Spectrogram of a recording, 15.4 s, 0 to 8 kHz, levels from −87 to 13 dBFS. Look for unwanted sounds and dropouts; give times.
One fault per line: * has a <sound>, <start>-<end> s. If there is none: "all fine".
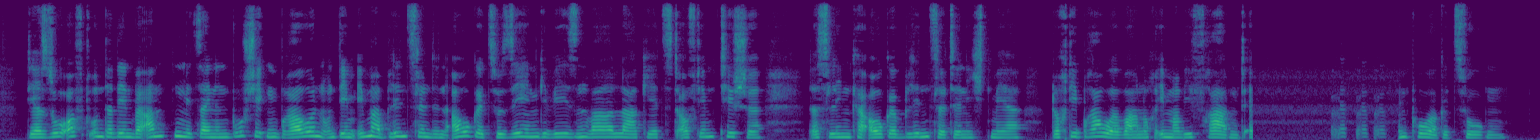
* has a laugh, 13.3-13.9 s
